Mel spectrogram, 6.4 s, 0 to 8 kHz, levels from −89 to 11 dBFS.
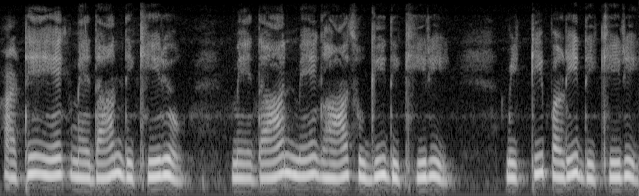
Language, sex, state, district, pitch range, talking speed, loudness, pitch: Rajasthani, female, Rajasthan, Nagaur, 180-215 Hz, 110 wpm, -14 LUFS, 190 Hz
